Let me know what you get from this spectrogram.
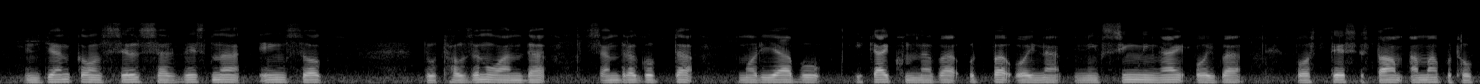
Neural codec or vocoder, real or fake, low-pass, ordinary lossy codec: none; real; 7.2 kHz; none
